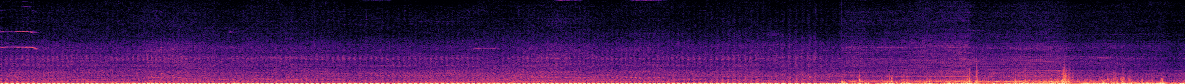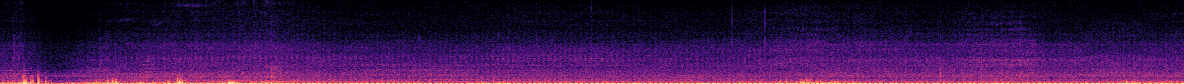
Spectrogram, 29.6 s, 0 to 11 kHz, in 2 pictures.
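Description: Kawasaki Ninja 300 parallel-twin engine running as the bike rides in traffic, under a steady low rumble. Around the middle, a few seconds of sharp knocks and clatter come and go.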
